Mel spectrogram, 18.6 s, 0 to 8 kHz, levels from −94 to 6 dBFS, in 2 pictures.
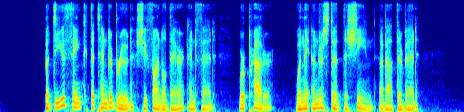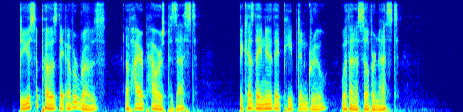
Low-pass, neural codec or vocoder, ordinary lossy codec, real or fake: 7.2 kHz; none; Opus, 32 kbps; real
